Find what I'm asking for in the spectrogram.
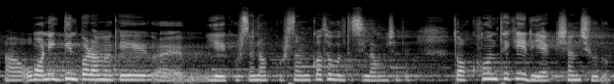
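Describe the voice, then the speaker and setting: A woman with a Bangladeshi accent tells her own story as an interview guest, haltingly, repeating phrases and mixing in English words. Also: mid-range voice, fairly even intonation. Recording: echoey reverb, faint music bed. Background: faint music.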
